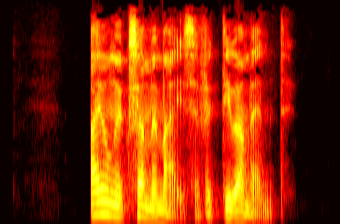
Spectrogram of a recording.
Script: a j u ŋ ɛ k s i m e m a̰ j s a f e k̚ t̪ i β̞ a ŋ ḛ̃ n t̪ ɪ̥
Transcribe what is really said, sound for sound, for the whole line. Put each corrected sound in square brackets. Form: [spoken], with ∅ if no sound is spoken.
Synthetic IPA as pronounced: a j u ŋ [e] k s [a] m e m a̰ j s [e] f e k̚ t̪ i β̞ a [m] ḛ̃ n t̪ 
